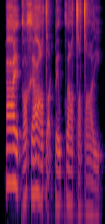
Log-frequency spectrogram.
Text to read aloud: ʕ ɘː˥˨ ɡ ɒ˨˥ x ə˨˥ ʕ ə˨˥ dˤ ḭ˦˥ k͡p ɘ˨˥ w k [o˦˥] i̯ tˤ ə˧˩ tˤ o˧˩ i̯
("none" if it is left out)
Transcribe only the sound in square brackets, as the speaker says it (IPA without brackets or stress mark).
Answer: o˧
